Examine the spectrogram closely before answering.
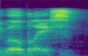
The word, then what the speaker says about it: Robles: Actually, since he's Spanish, I think it's supposed to be Robles. So, I should actually pronounce it Robles.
